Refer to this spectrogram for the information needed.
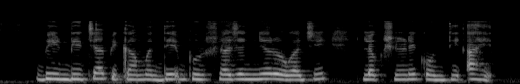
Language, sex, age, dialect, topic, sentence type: Marathi, female, 18-24, Standard Marathi, agriculture, question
